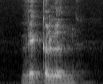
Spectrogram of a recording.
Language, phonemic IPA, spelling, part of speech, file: Dutch, /ˈʋɪkələ(n)/, wikkelen, verb, Nl-wikkelen.ogg
- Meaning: 1. to wrap 2. to wind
